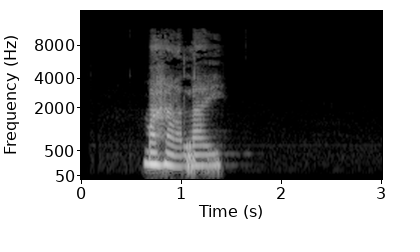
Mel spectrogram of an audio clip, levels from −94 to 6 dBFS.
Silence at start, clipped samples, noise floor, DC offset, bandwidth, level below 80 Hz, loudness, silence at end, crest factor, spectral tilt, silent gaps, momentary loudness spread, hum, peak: 0.6 s; under 0.1%; -78 dBFS; under 0.1%; 10 kHz; -66 dBFS; -22 LUFS; 1.6 s; 22 dB; -6 dB/octave; none; 14 LU; none; -4 dBFS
